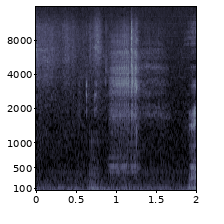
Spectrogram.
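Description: Steady low hum with faint scratches and taps from a pencil and plastic ruler being handled on paper.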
